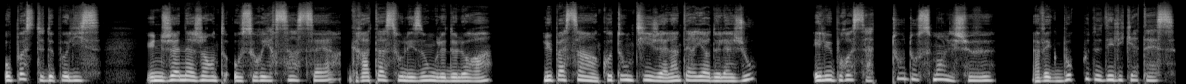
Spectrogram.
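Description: A woman narrating an audiobook chapter in a calm, measured reading. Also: fairly low pitch, no echo, clean studio sound. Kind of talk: scripted narration.

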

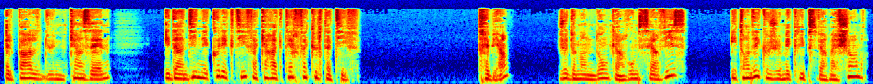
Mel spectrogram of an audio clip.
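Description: A woman's voice: sits low, darkish tone, slightly rough, dry recording, clean studio sound. A woman narrating a first-person novel with a wry, sardonic tone. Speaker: audiobook narrator.

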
